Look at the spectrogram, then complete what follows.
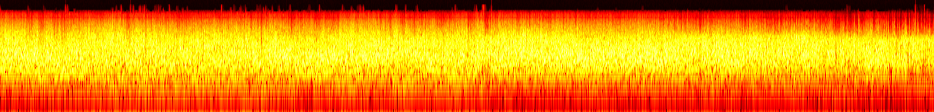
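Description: Steady rushing wind and road noise from a moving vehicle, heard from on board as it drives along a paved highway.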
